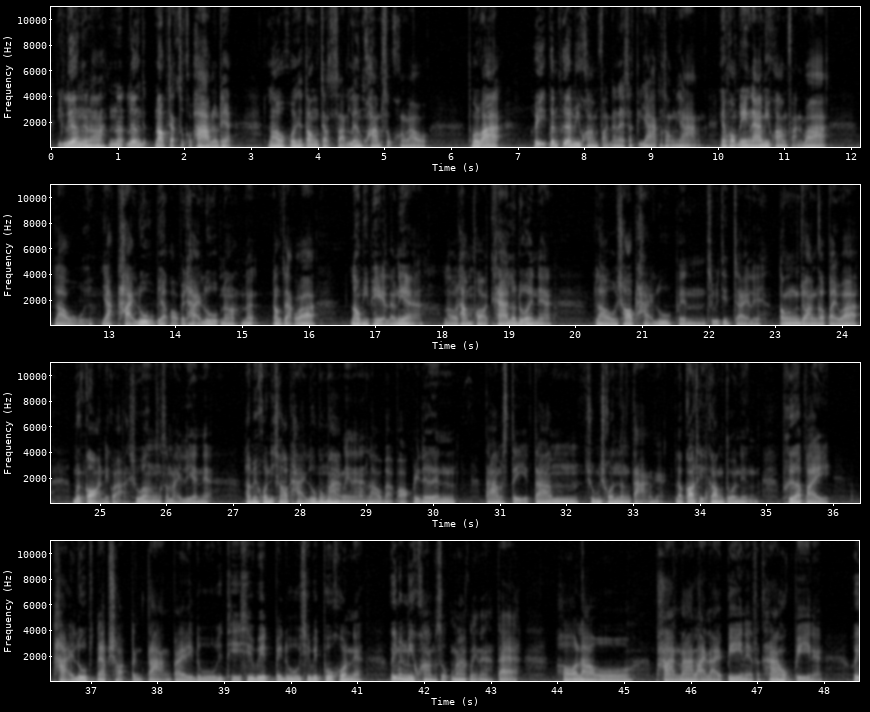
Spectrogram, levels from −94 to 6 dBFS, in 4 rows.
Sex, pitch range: male, 95-120 Hz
